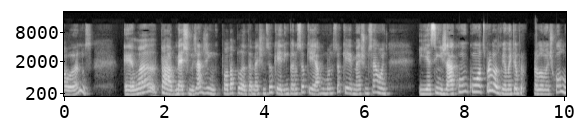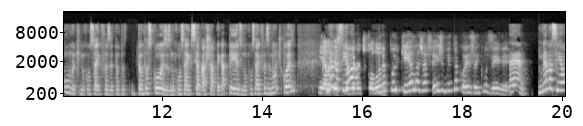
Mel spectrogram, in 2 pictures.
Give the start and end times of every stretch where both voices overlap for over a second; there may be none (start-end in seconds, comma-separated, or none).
none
